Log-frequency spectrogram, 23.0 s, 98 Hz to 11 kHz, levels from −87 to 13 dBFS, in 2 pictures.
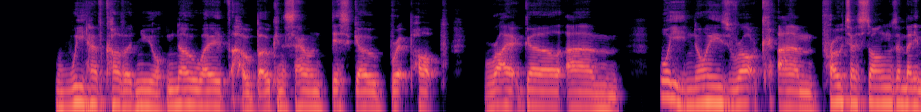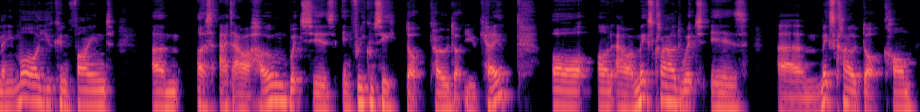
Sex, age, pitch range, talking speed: male, 20-39, 110-140 Hz, 115 wpm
